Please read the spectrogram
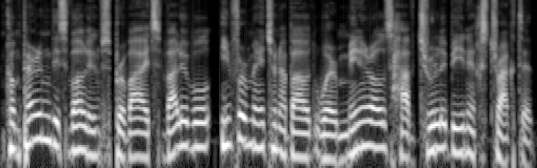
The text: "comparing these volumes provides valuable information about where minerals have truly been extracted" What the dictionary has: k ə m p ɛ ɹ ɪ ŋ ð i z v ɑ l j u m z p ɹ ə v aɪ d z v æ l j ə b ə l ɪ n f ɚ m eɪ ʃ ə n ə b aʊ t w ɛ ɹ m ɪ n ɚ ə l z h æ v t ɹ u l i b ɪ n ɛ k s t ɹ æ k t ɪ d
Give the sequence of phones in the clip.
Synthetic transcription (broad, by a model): k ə m p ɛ ɹ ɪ ŋ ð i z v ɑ l j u m s p ɹ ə v aɪ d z v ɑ l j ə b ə l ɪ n f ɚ m eɪ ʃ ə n ə b aʊ t w ɛ ɹ m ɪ n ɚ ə l s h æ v t ɹ u l i b ɪ n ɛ k s t ɹ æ k t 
